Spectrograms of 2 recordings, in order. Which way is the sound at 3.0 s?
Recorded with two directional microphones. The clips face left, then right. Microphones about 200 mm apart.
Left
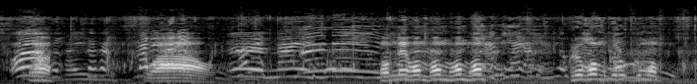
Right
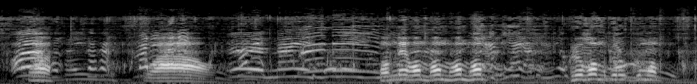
25° left (ahead or behind).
